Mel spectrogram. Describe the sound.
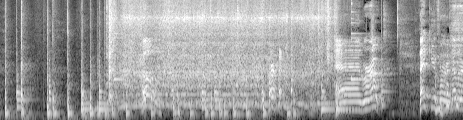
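A few sharp clunks, then a blender blitzing a tiki cocktail roars loud for about five seconds with a steady grinding whir before cutting off, and people start talking.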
